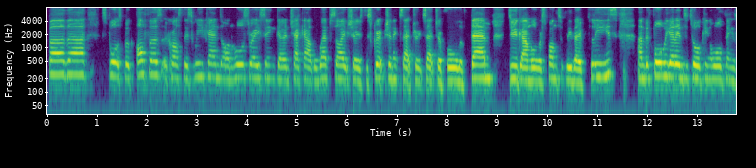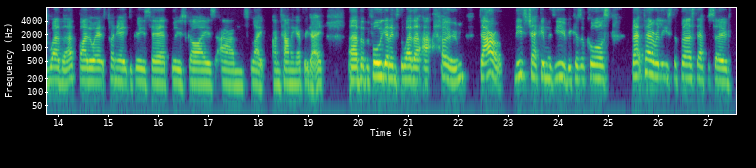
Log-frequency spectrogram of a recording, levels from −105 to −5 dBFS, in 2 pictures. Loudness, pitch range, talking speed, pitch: -19 LUFS, 180-225 Hz, 170 wpm, 200 Hz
